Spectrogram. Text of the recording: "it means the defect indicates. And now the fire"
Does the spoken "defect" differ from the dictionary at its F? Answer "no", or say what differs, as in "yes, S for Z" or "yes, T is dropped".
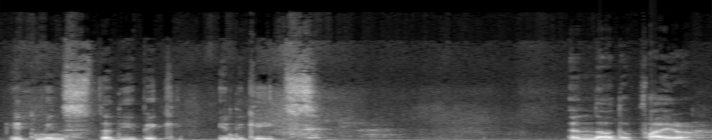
yes, P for F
